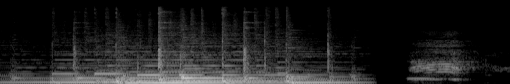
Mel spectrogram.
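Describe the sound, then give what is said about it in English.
Holstein cattle moo loudly: one long, drawn-out low call lasting several seconds, a brief pause, then a second shorter moo. No one speaks. “what type of cows are we looking at here? Holsteins.”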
